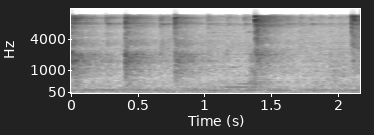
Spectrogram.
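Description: Table tennis ball clicking sharply off the bat and the table during serve practice, about five hits in quick succession, the loudest near the end.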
